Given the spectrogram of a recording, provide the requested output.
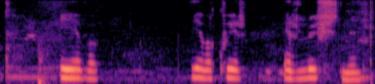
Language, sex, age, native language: Icelandic, female, 8, Icelandic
